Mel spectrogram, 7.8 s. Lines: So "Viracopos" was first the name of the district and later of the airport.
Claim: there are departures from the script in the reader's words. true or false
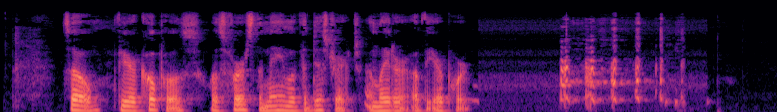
false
